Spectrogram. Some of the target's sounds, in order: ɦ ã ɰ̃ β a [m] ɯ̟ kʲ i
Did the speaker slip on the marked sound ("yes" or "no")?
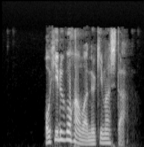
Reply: yes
